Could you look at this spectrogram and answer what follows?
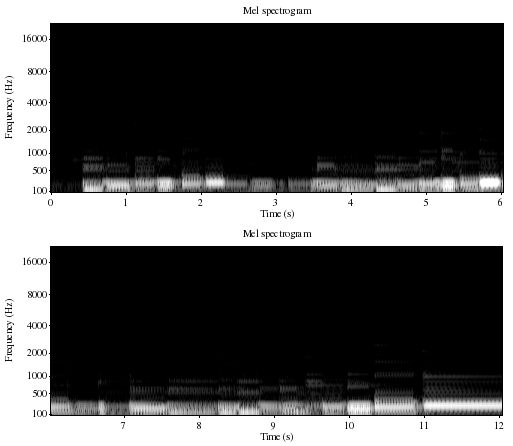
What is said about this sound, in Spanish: Bueno, voy a tocar un toque, un poquitito el bajo, cómo suena la escala pentatónica, y a ver si si les resuena algo, a ver.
